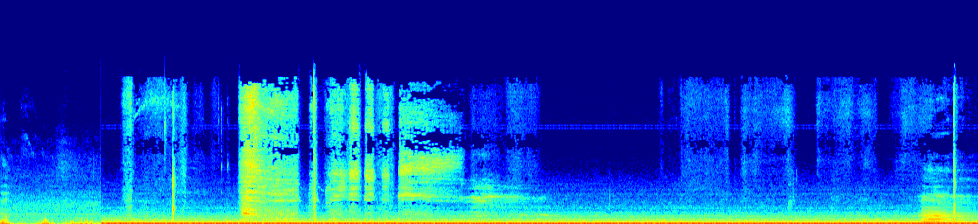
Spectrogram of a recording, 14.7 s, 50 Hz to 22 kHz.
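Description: Dodge Scat Pack's 392 V8 engine idling steadily, heard from inside the cabin, cutting in abruptly about a second and a half in as a low, even rumble. A few brief clicks and rustles sit over it in the first few seconds.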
